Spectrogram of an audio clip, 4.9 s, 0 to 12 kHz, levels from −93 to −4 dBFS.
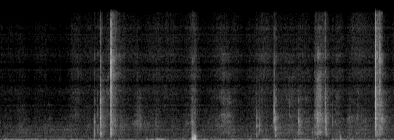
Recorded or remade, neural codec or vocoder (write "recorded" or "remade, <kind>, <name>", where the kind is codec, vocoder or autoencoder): remade, codec, HILCodec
